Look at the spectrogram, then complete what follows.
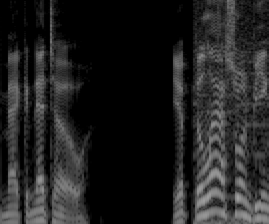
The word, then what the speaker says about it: Magneto: Magneto yep that's how you say his name Magneto yep the last one being Akuma right off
